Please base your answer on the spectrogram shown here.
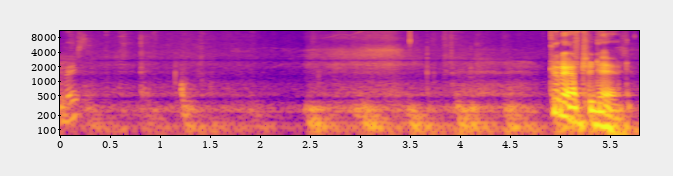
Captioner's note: silence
